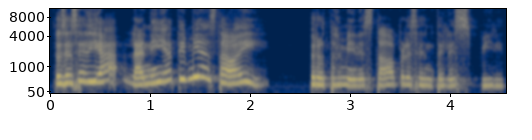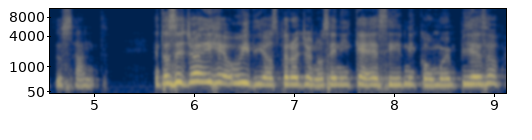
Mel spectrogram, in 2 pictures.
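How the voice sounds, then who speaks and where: A woman's voice: a little high, a little fast. A young woman with a Colombian Bogotá accent preaching a sermon and telling her own testimony, often asking the audience questions. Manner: lively storyteller, asks the audience questions. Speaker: youth preacher.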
